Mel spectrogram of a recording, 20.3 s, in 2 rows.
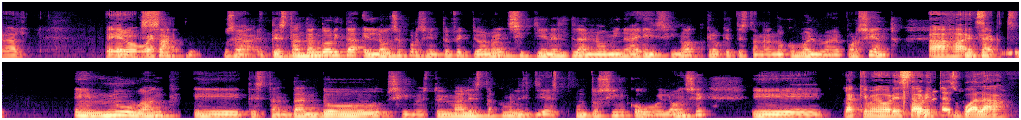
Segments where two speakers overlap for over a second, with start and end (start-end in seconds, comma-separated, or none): none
